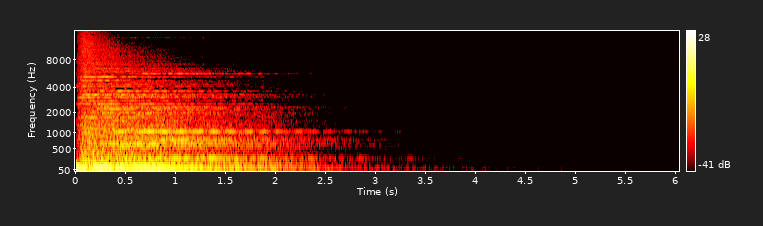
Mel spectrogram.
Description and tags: A soft chord with a metal hit
sci-fi, spooky, hit, electronic, metal, thrill, sinister, terror, shock, horror, synth, suspense, sting, creepy, digital, scary, dramatic, surprise, drama, haunted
